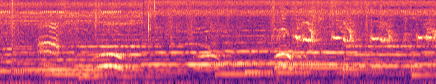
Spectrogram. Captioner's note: child calling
